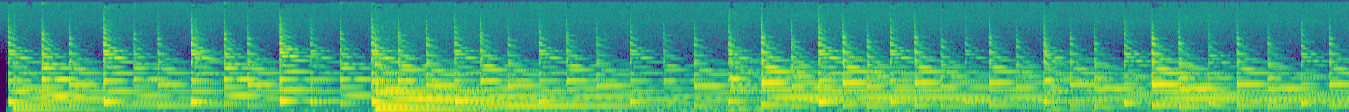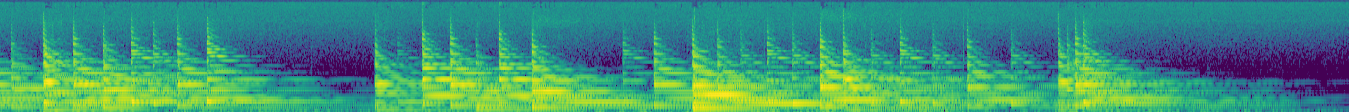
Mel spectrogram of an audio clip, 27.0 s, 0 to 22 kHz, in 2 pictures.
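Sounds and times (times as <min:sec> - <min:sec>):
stereo harp sample on Yamaha TX16W sampler: 0:00.0 - 0:26.9.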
